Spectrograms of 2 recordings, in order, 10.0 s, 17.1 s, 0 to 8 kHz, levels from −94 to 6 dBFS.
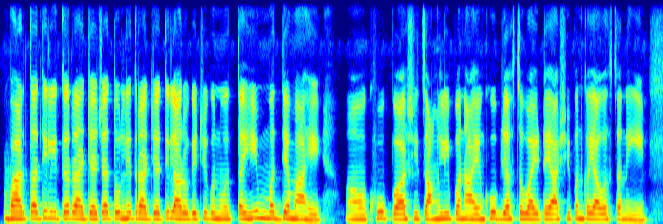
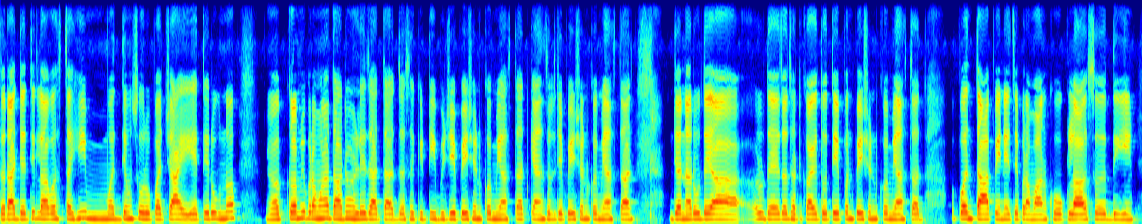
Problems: none marked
